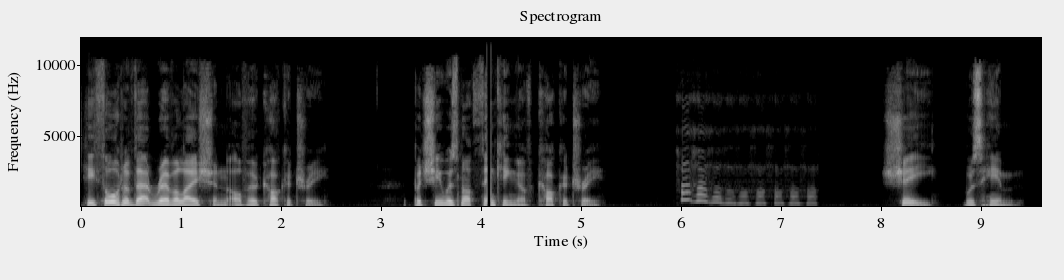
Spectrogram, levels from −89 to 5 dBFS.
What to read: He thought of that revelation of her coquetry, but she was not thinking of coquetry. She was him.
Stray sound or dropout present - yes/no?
yes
